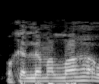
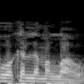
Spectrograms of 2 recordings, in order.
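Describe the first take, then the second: First: "الله" ending in a short "a", as Allaha; final fatha. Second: "الله" ending in a short "u", as Allahu; final damma. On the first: Teacher contrasting two readings for students, "الله" ending in -a. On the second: Teacher contrasting two readings for students, "الله" ending in -u. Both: Shown as a demonstration. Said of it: "ما يدري إيش الصواب".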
